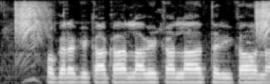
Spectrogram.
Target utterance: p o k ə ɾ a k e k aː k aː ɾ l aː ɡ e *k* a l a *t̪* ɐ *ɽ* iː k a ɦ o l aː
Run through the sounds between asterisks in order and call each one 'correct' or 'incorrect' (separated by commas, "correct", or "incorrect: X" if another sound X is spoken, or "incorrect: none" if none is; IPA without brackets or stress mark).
correct, correct, incorrect: ɾ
